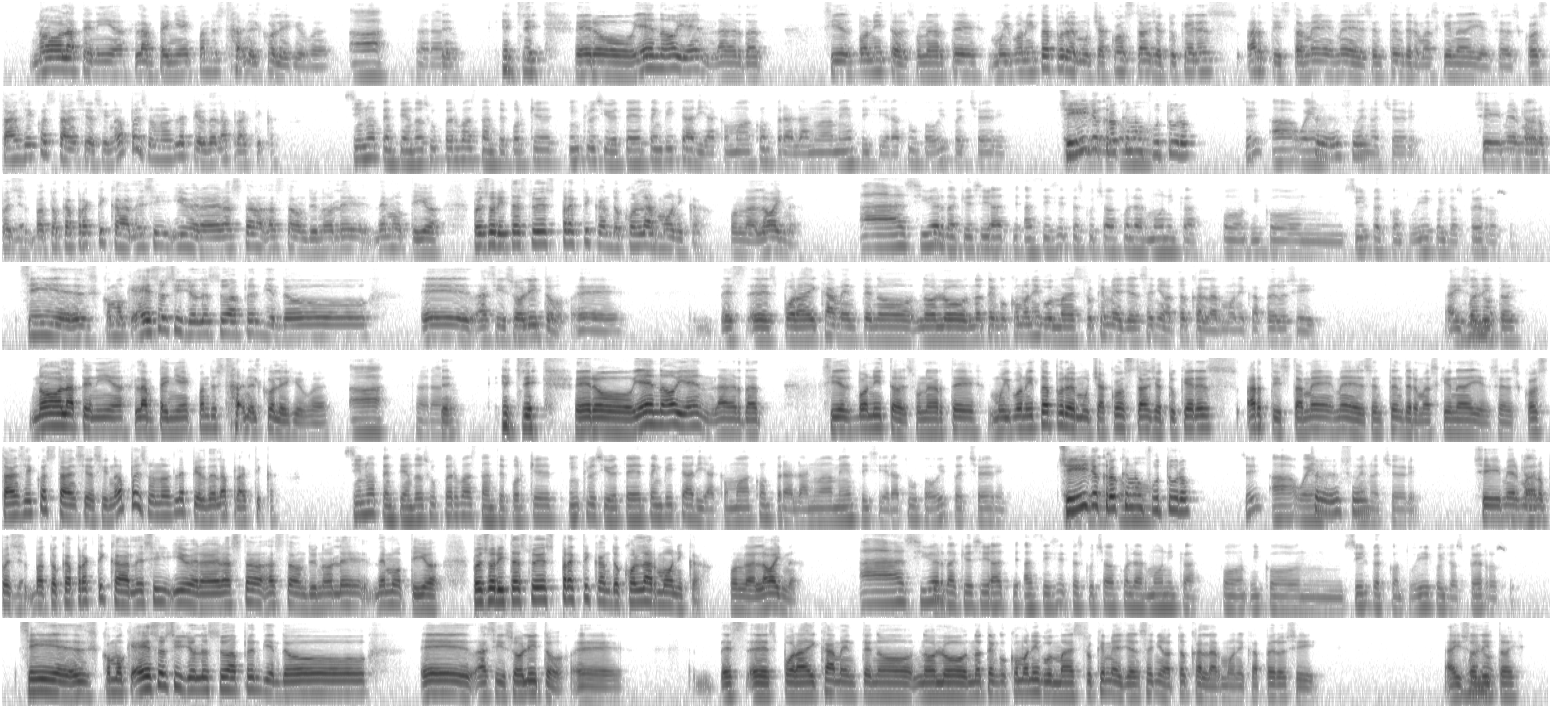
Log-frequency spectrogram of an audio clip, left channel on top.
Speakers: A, on the right; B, on the right.
A: No la tenía, la empeñé cuando <laughs> estaba en el colegio, weón.
B: Ah, carajo.
A: Sí. <laughs> Sí, Pero bien, no, bien, la verdad. Sí es bonito, es un arte muy bonita, pero de mucha constancia. Tú que eres artista me, me debes entender más que nadie. O sea, es constancia y constancia, si no, pues uno le pierde la práctica.
B: Sí, no, te entiendo súper bastante porque inclusive te, te invitaría como a comprarla nuevamente y si era tu hobby, pues chévere.
A: Sí,
B: Pero eso
A: yo
B: ya
A: creo
B: es como,
A: que en un futuro.
B: ¿sí? Ah, bueno,
A: Sí, sí.
B: bueno, chévere.
A: Sí, mi
B: Porque,
A: hermano,
B: a ver,
A: pues
B: ya-
A: va a tocar practicarles y, y ver a ver hasta, hasta dónde uno le, le motiva. Pues ahorita estoy es practicando con la armónica, con la, la vaina.
B: Ah, sí, verdad
A: Sí.
B: que sí, a, a ti sí sí, te he escuchado con la armónica con, y con Silver, con tu hijo y los perros.
A: Sí, es como que eso sí yo lo estoy aprendiendo eh, así solito, eh, es, esporádicamente, no, no lo, no tengo como ningún maestro que me haya enseñado a tocar la armónica, pero sí, ahí
B: Bueno,
A: solito, ahí.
